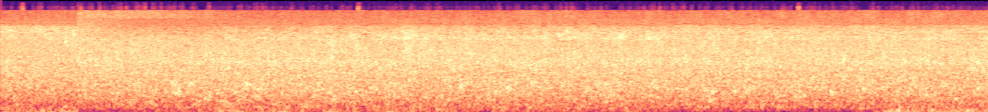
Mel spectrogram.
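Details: Constant rushing of flowing water fills the recording, with no animal calls.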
